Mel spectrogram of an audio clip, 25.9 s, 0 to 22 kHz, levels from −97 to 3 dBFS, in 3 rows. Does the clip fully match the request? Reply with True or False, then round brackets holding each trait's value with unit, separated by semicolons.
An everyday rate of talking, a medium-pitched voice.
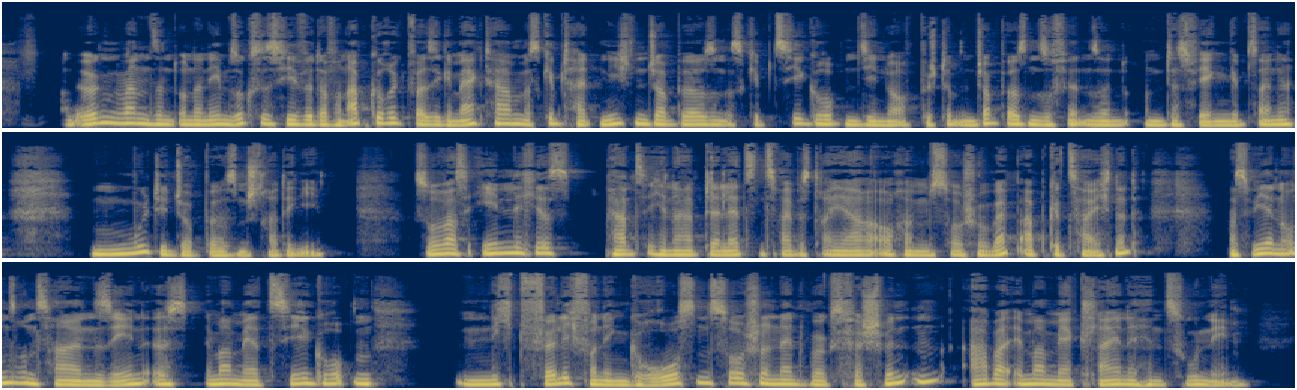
False (165 wpm; 130 Hz)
